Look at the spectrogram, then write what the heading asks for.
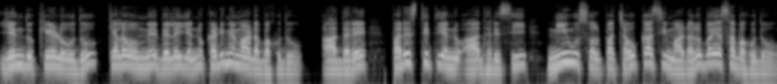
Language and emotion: Kannada, neutral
